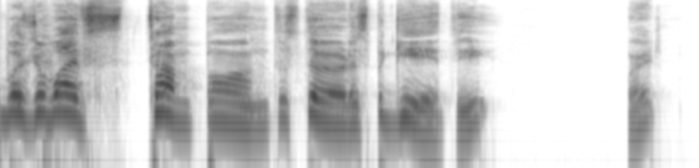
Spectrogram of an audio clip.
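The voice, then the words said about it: Put-on Italian accent. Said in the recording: “That was my Italian impersonation.”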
